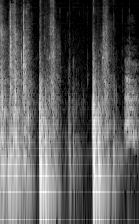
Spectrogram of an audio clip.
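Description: A wooden door creaks.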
